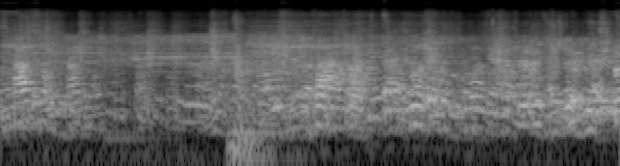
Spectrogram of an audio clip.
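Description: Young people chatter and talk in a crowded room.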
